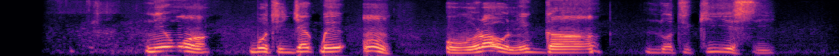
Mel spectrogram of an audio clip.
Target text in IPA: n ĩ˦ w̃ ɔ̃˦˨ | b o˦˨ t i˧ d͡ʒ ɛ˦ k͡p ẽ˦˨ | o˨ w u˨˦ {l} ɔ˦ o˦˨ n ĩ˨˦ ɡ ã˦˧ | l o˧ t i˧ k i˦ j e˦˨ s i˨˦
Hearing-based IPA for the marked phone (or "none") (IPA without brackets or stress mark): ɾ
